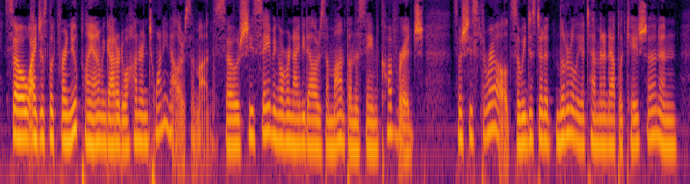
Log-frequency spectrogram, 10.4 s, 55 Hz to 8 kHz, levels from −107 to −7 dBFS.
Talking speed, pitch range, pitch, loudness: 230 wpm, 160-195 Hz, 175 Hz, -32 LUFS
